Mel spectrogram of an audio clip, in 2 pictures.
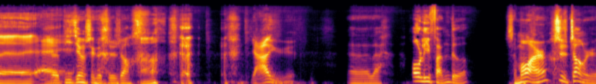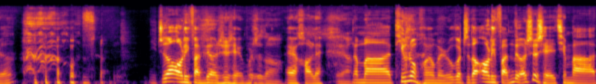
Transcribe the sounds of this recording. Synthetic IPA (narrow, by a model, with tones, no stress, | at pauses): t̪e˥˩t̪we˥˩ɪpi˥˧t͡ɕi˥˧ŋʂɻ̩˥˩˧ɡə˧ʈ͡ʂɻ̩˥˧ʈ͡ʂɑ˥˩ŋ˧ | ja̰˧˥y̰˨˩˦ | la˥˧la˧˩la˧˩ɪ | ɑ˥˧ʊli˥˩fa˧˥nt̪ɤ˧˥ | ʂə˧˥nmə˧wa˧˥ʈ͡ʂɻ̩˥˧ʈ͡ʂɑ˥˩ŋɻə˧˥n˥ | ni˨˩ʈ͡ʂɻ̩˥t̪ɑ˥˧ɑ˥˧ʊli˥˩fa˧˥nt̪ɤ˧˥ʂ̬ɻ̩˥˩ʂ̬e˧˥ɪm̩˧˥d̪ɑ˥˩e˥˩xɑ˨˩ʊlə˧˩na˥˩mə˩t̪ʰi˥ŋʈ͡ʂʊ˥˧ŋpʰɤ˧˥ŋjo˥˧ʊmə˩ɻu˧˥kwɔ˨˩ʈ͡ʂɻ̩˥t̪ɑ˥˧ʊɑ˥˧ʊli˥˩fa˧˥nt̪ɤ˧˥ʂɻ̩˥˩ʂe˧˥ɪt͡ɕʰi˧˥ŋba˧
